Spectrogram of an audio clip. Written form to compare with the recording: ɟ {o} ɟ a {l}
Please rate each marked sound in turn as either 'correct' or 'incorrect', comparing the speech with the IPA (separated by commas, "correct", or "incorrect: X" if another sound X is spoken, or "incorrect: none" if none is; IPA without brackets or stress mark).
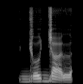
correct, correct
